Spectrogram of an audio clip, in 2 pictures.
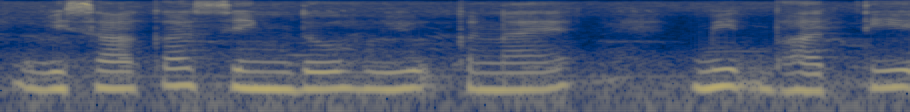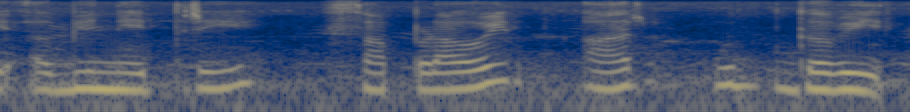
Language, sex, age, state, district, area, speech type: Santali, female, 18-30, Jharkhand, Bokaro, rural, read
